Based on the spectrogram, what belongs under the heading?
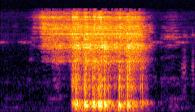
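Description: A single loud, rattling, vibrating breath lasting about a second; a snore.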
